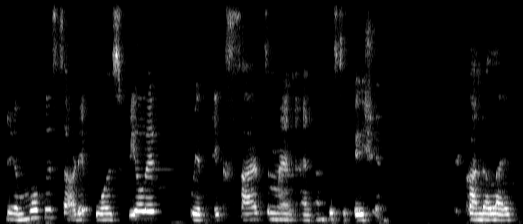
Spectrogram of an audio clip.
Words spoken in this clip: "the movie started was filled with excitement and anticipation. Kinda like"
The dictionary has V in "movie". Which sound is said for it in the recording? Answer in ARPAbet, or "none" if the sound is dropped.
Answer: V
